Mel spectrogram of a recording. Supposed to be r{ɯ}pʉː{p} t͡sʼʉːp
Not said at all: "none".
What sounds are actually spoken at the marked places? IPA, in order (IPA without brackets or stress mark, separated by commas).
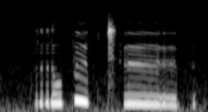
u, p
